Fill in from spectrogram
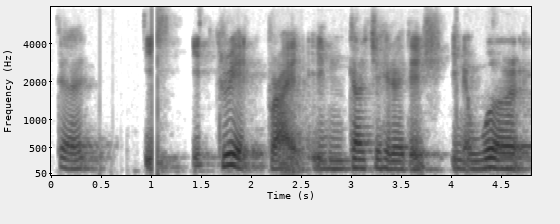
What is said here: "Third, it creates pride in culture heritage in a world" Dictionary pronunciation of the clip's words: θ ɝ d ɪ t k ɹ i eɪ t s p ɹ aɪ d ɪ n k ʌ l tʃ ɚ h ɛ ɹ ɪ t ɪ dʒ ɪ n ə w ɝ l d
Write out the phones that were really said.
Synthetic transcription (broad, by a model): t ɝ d ɪ t k ɹ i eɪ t p ɹ aɪ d ɪ n k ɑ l tʃ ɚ h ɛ ɹ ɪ t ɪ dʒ ɪ n ə w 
